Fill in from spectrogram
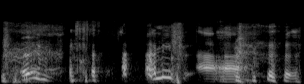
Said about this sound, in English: I want to know what his dog's doing, to be fair, now these noises coming out of it.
